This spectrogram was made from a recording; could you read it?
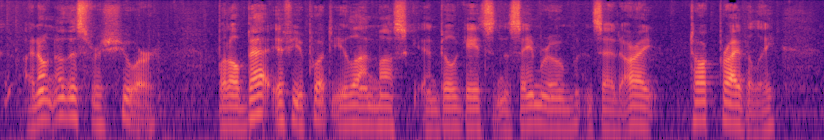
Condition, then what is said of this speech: No condition.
